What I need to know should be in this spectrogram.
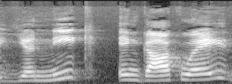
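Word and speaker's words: Yannick Ngakoue: from kenyon drake and yanique in gaque that's how we say it now i had to ask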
